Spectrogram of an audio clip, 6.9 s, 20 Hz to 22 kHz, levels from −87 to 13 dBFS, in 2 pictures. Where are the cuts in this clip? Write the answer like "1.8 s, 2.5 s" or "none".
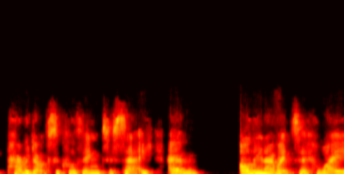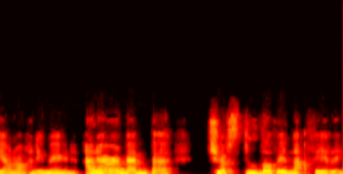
1.6 s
